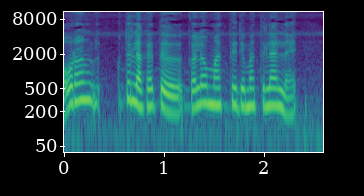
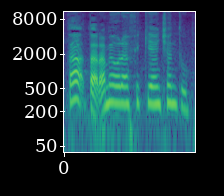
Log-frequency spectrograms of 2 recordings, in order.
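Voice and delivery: ordinary talk

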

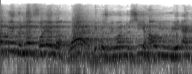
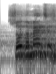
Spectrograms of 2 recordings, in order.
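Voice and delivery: usual speaking voice

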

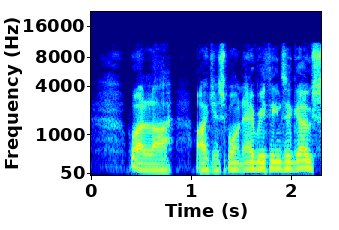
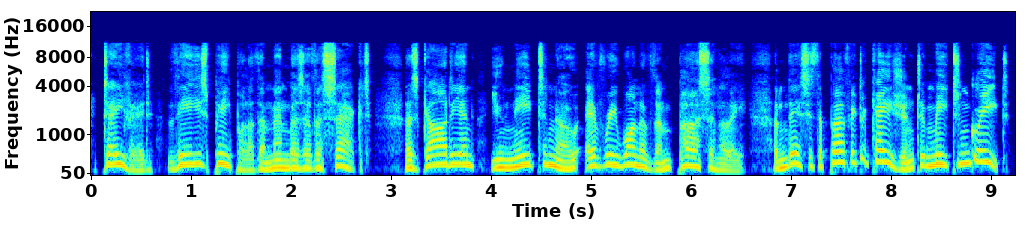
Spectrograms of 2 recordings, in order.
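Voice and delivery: higher-pitched, insistent woman's voice; insistent Lydia; 7 semitones higher than usual. Acted. Lydia urging David to meet the sect, insistent. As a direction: press the point, pitch climbing.

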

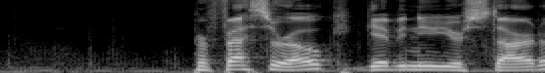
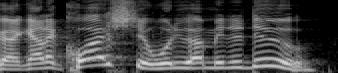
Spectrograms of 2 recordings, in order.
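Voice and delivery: pitched way up, playful; high mock voice; 8 semitones higher, faster than usual. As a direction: squeak it out teasingly. Voicing game character, high pitch.

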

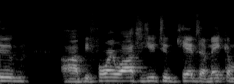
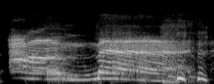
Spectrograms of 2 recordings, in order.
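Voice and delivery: imitating a mad toddler's loud, high wail; long drawn-out, hammed-up tantrum shout; angry toddler; 8 semitones higher, 10 dB louder than usual. Dad mimics his two-year-old son being refused a waffle, angry toddler shout. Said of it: "So he has anger issues".

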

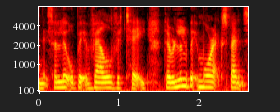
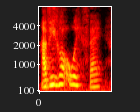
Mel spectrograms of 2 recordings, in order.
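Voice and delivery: put-on northern accent; 7 semitones higher than usual. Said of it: "they don't say it in a northern accent".

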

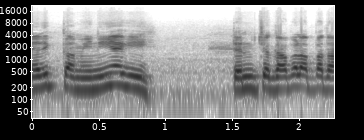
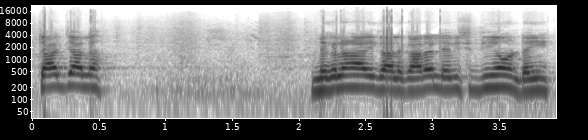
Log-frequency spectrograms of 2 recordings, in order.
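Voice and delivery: higher, curt angry orders; 4 semitones higher than usual. Acted. Husband angrily orders wife to leave, angry. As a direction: snap at his wife to get moving. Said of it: "ਇੰਨੇ ਗੁੱਸੇ 'ਚ ਆ ਗਏ ਹੋ".

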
